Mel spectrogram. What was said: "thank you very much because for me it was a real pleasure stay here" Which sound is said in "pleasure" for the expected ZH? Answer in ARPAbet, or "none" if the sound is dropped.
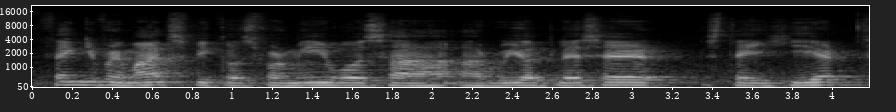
SH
